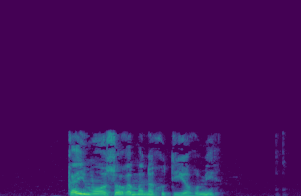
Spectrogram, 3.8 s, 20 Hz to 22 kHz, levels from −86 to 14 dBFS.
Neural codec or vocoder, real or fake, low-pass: none; real; 7.2 kHz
